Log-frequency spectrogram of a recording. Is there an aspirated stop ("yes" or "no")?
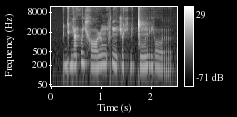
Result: no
